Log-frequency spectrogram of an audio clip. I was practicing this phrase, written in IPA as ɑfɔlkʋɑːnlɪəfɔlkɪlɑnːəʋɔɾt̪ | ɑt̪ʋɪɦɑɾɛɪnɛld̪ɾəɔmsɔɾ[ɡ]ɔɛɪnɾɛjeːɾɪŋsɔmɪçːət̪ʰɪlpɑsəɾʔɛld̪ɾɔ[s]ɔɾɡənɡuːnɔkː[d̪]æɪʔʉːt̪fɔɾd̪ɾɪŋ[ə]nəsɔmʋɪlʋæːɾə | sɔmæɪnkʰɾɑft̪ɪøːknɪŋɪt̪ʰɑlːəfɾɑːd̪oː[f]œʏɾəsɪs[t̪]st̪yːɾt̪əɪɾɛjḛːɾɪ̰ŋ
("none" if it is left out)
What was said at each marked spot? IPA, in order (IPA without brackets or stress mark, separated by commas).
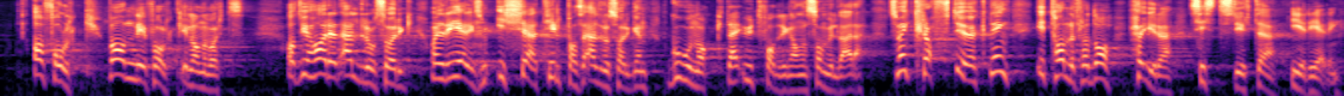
ɡ, s, d̪, ɑ, h, t̪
